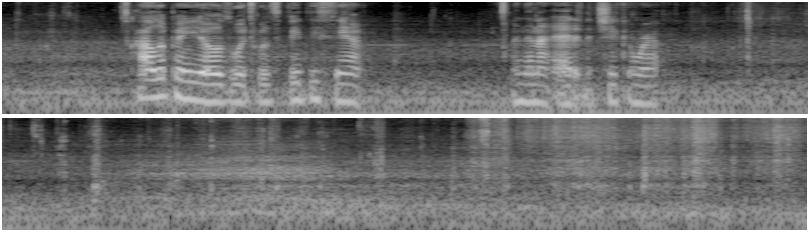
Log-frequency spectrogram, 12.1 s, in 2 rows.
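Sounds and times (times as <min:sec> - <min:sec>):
chewing mouth noises: 0:05.5 - 0:09.6
paper wrapper crinkling: 0:09.5 - 0:12.0.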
